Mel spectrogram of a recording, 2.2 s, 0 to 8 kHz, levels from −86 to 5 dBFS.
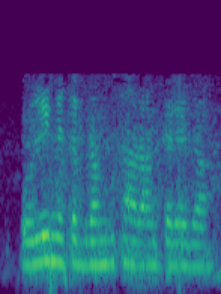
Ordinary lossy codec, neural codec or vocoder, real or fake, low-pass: AAC, 16 kbps; none; real; 7.2 kHz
